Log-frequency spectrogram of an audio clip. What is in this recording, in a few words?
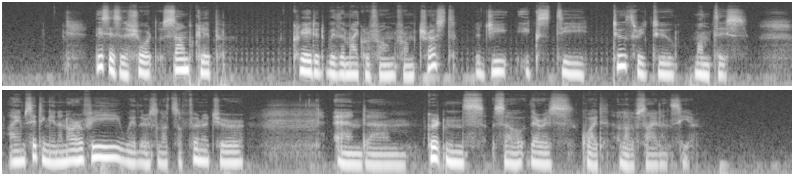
sound clip microphone trust gxt232 Mantis meditations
